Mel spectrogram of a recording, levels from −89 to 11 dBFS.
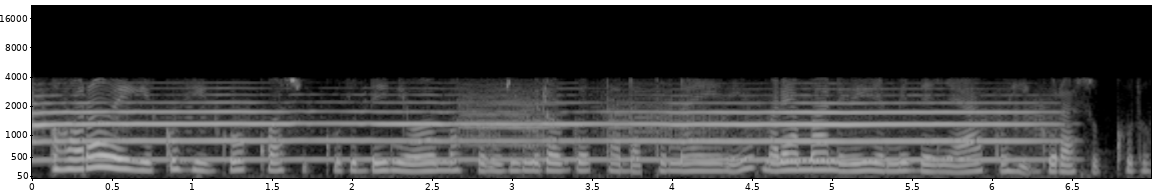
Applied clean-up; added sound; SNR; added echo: none; Trumpet; -1 dB; none.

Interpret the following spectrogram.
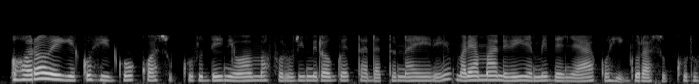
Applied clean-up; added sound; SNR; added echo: none; none; none; none.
